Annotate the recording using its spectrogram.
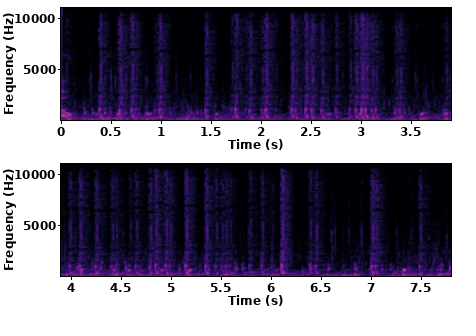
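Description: Lava bubbles and pops with a steady crackle.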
